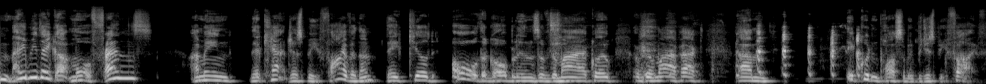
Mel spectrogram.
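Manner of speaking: speaking in a goblin character voice. Voicing another goblin answering outside the cave: goblin voice. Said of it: "you hear another goblin come in".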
